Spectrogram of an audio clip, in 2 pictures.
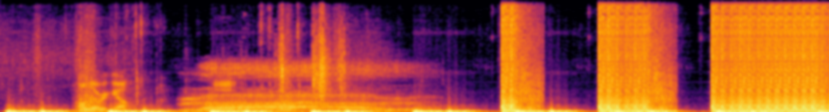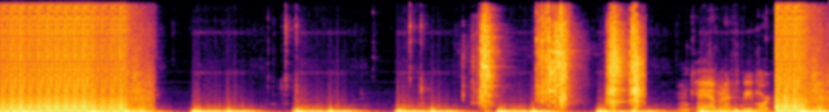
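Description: Rapid bursts of gunfire from a cheap budget video game, loud and repeated in short volleys with one long sustained stretch of firing, while someone comments between and over the shots.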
